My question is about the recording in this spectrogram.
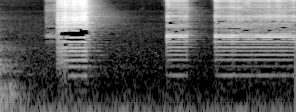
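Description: ProFacialWand high-frequency skin wand buzzing as its glowing glass mushroom electrode is held on the cheek: a brief blip a little past a second in, then a steady electric buzz from about a second and a half. A short hiss comes about half a second in.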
